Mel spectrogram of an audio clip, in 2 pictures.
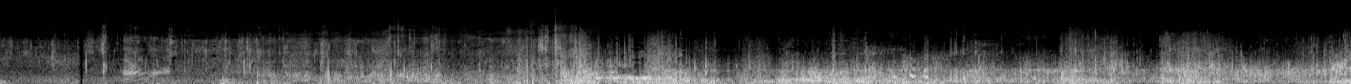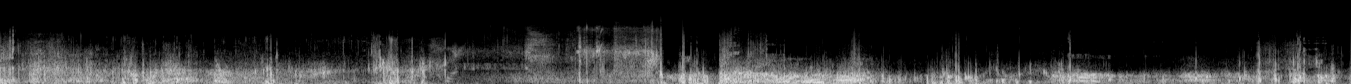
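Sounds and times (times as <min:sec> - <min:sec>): knocks and splashes: 0:00.0 - 0:18.4, 0:25.8 - 0:27.0
surf water rushing and gurgling: 0:00.0 - 0:20.2.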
